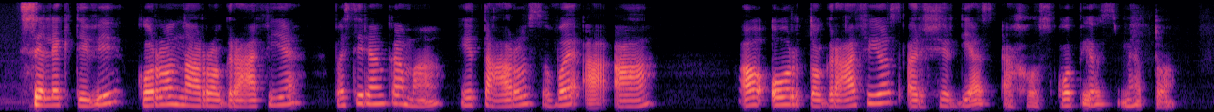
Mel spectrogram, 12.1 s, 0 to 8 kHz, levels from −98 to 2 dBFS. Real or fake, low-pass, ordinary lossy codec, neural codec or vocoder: real; 7.2 kHz; AAC, 48 kbps; none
